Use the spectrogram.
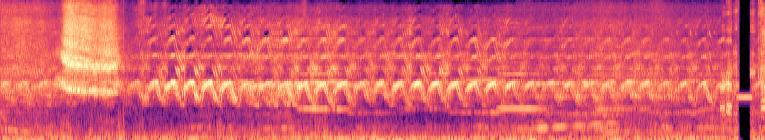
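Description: Police car sirens wailing continuously during a live police chase, loud warbling tones cycling rapidly over steady road and engine noise, with a brief horn-like blast near the end.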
